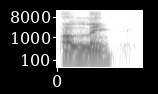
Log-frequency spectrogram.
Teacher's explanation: Além, bem, essa palavra aqui, a sílaba tônica dela caiu na última sílaba. Além. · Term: oxítona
